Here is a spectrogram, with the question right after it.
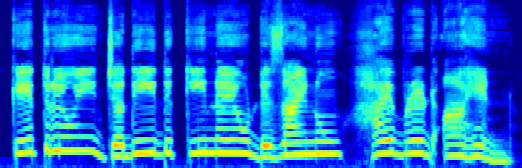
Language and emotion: Sindhi, neutral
